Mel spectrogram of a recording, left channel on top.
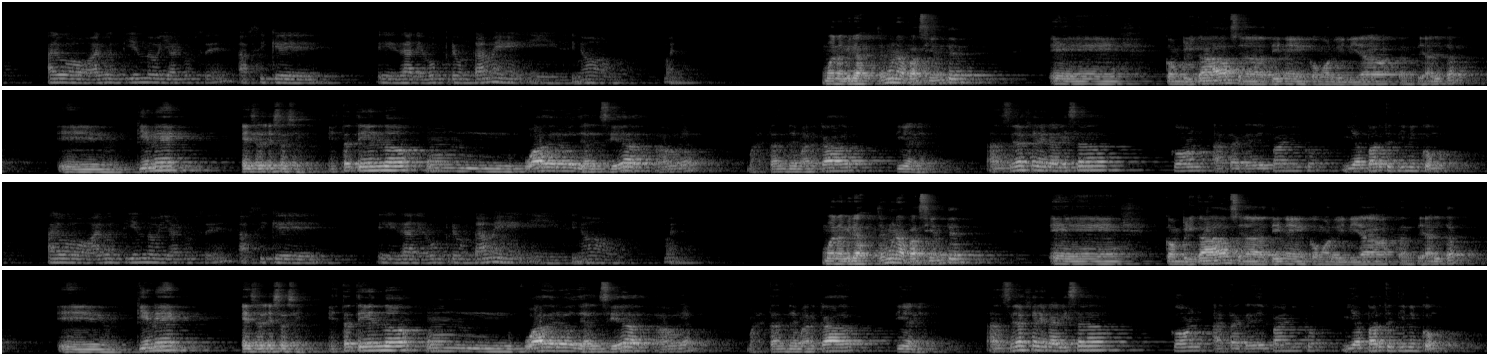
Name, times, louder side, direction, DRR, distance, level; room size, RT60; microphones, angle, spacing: voice 1, 0.5-3.2 3.7-6.2 6.6-6.8, left 1 dB, 25° left, 1 dB, 1.7 m, -40 dB
voice 2, 8.2-9.7 10.5-14.6 15.4-16.7 17.2-21.8 22.3-23.4 23.8-24.1 24.7-26.0 26.5-29.2, right 1 dB, 15° right, -1 dB, 1.6 m, -30 dB
20.5 x 8.1 x 3.5 m, 1.2 s
head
